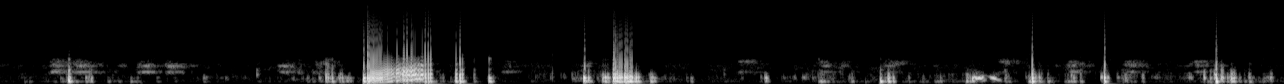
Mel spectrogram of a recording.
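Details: Fit adult male, stethoscope on the abdomen: gurgling, bubbling rumbles and squeaks in irregular bursts, normal active bowel sounds.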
